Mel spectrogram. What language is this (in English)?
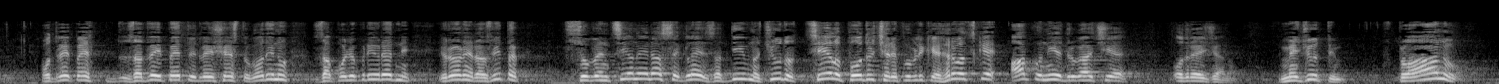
Croatian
